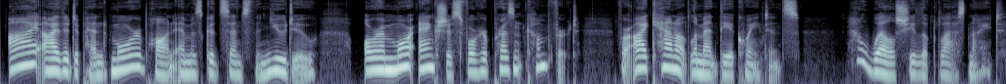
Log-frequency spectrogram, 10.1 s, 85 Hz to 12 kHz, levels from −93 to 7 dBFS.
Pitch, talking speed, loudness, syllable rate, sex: 185 Hz, 185 wpm, -20 LUFS, 5.3 syllables/s, female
